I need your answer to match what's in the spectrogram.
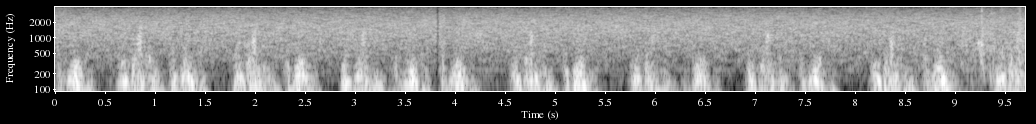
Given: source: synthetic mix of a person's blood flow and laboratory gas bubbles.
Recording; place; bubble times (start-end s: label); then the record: Doppler ultrasound of blood flow; precordium
9.21-9.71 s: bubbles
From the record:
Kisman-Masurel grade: 221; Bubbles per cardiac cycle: several, 3 to 8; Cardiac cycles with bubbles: 10 to 50%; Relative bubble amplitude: barely perceptible (0.100 to 0.250); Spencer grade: 2 (many but less than half of the cardiac periods contain bubble signals, singularly or in groups); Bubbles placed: only in the low amplitude regions of the cardiac cycle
